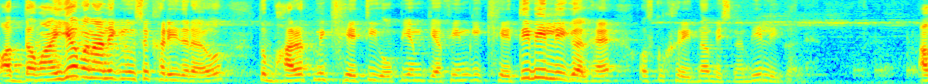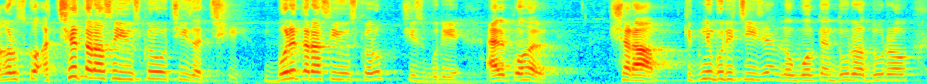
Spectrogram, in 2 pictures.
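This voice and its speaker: Lively commerce teacher lecturing. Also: male voice, high voice. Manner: lively, asks the class questions often. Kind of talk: classroom lecture in Hindi with English terms.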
